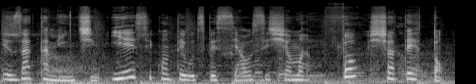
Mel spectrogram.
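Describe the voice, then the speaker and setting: A woman's voice: medium pitch, lively intonation, a little slow, over music. A woman with a Brazilian Portuguese accent co-presenting a radio show in a playful, chatty way with jokey asides. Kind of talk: casual radio chat.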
